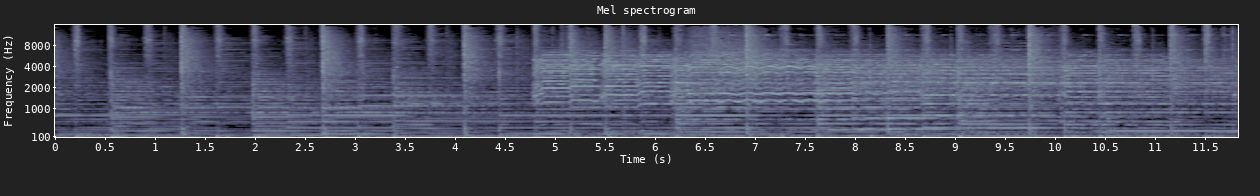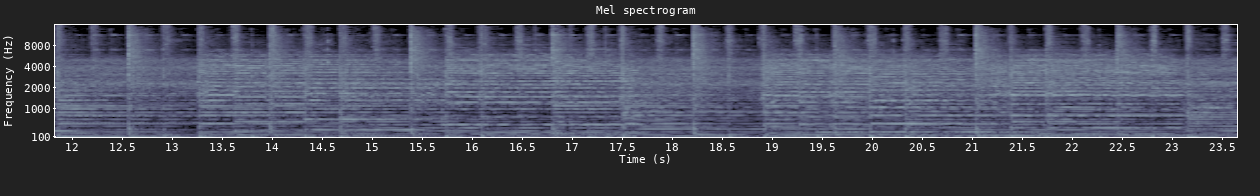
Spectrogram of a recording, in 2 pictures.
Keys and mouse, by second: 5.1 middle click, 7.8-8.1 drag, 8.6-9.2 drag, 11.2 click, 12.3 click, 14.2 r, 16.1 click, 20.0 click, 20.3 click, 20.5 click, 20.8 click, 21.3 click, 21.9 r, 23.3 r.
